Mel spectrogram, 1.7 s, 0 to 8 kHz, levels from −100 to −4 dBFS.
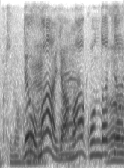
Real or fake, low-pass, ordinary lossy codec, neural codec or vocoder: real; 7.2 kHz; Opus, 32 kbps; none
